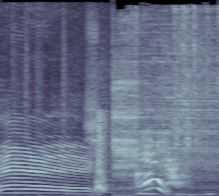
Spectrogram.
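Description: A woman's voice drawing out the last word of a sentence as one long, slowly falling note, then, about a second and a half in, a short high squeal that rises and falls.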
